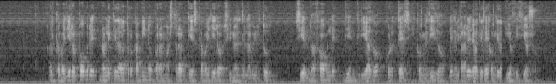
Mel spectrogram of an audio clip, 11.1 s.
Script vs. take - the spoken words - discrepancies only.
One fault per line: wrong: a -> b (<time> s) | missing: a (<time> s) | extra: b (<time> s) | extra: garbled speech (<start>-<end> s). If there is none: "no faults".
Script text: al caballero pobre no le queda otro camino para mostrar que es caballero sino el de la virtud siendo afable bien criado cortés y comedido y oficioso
extra: garbled speech (9.0-10.1 s)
